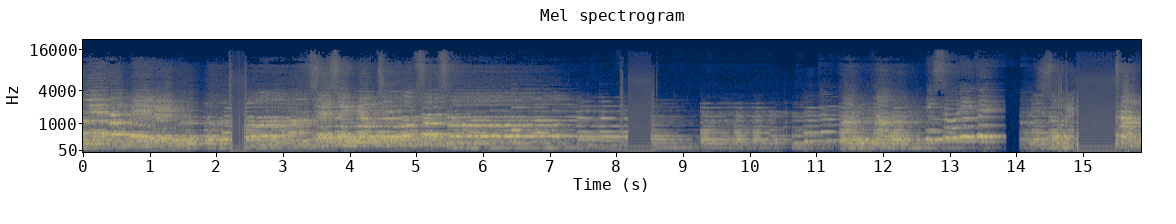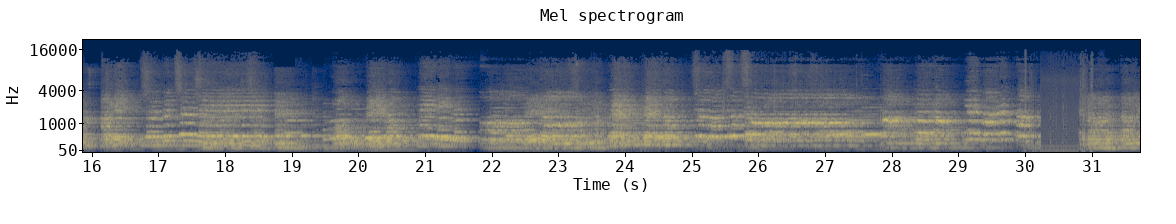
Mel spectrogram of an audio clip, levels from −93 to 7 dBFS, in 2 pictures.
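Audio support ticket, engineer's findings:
AAC frame loss with concealment at 1.63–1.87, 10.42–11.04, 13.57–14.19, 15.96–16.20, 18.61–19.49, 21.56–21.96 and 31.28–31.44 s. Smeared, noisy, phasey patches. Decoder refills missing frames from the last good spectrum. Worst at 13.57 s, about 470 ms filled. At 10.42 and 18.61 s the gaps are scattered bursts.

Intermittent contact at 2.20–2.46, 8.06–8.64, 14.64–15.78 and 30.00–31.03 s. Sound drops out with crackle at the edges and faint hiss beneath. Probable loose cable or plug. Line open for 190, 342, 563 and 575 ms.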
